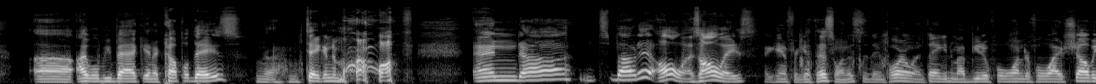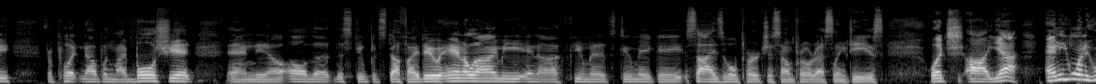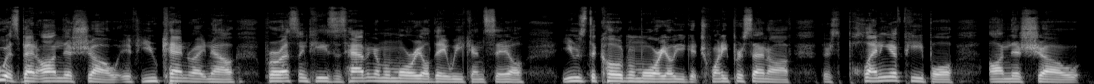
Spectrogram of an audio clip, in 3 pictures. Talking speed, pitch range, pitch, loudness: 205 wpm, 120-150 Hz, 130 Hz, -19 LUFS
